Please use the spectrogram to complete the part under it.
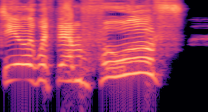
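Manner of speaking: high, slow, squeaky villain voice. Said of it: "did you hear his voice?".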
